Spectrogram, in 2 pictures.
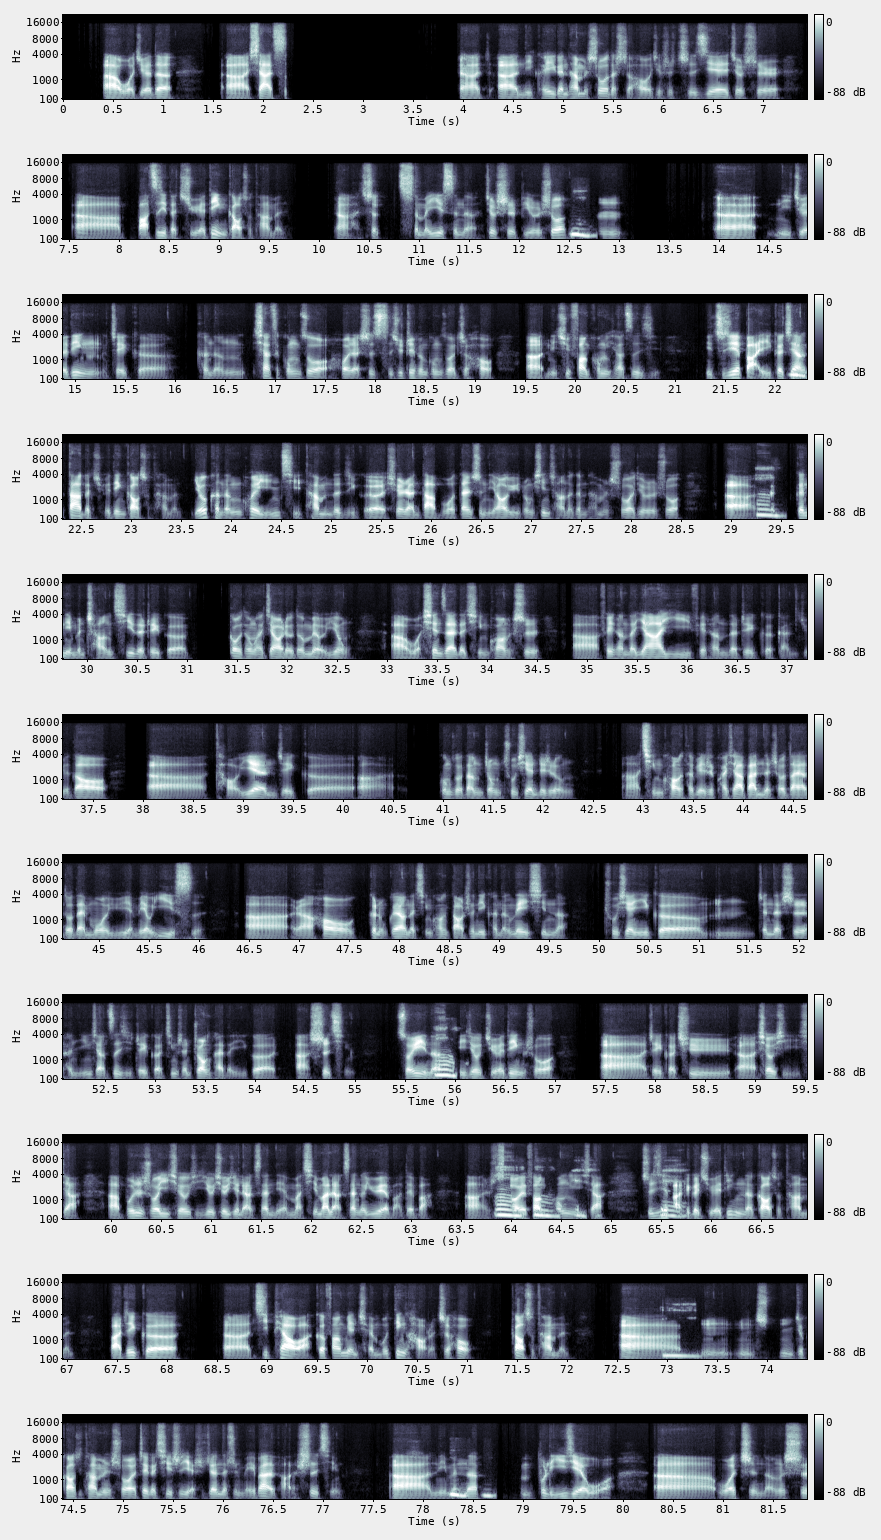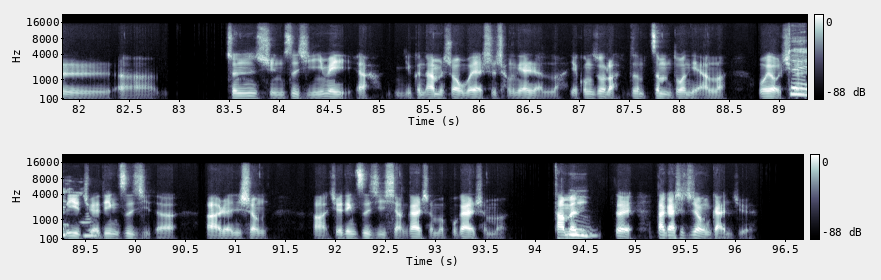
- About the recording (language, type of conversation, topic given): Chinese, advice, 当你选择不同的生活方式却被家人朋友不理解或责备时，你该如何应对？
- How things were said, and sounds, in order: none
